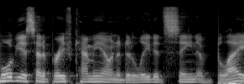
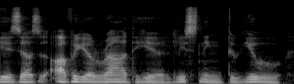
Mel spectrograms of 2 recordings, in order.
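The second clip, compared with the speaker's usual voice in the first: sexy, seductive put-on producer voice. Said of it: "that's a bit sexy for Avi".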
